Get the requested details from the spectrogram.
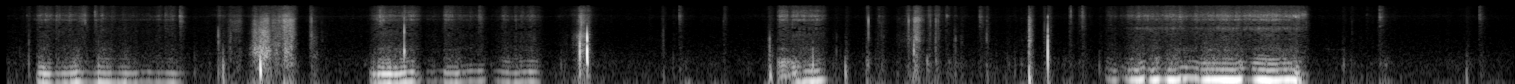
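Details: Cavachon dog snoring in a quiet room: repeated low, buzzing rumbles on each breath, with some snorts and clicks.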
